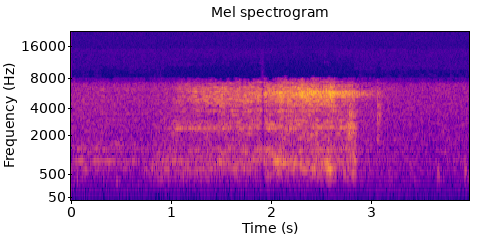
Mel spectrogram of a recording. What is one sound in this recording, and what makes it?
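A crackling energy effect hums and fizzes, then cuts off.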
